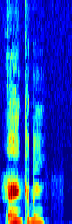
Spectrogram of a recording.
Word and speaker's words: Ankeny: Ankeny? – Yep.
